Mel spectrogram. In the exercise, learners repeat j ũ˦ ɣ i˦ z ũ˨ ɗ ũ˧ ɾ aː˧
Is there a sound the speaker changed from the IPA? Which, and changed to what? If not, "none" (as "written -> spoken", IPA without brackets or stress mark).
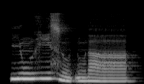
none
